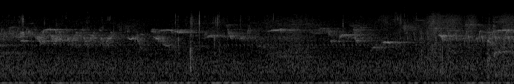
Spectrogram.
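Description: Songbirds singing, many short high chirps and trills overlapping, with a sharp click about two seconds in and another near the end.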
